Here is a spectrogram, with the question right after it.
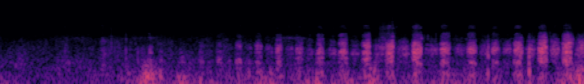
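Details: Rottweiler panting. The breaths start softly after a quiet opening, then grow louder and quicker, roughly two per second, with a low rumble of background noise underneath.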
